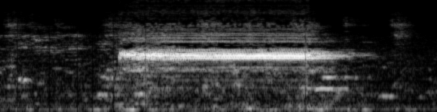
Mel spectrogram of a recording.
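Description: Gym scoreboard horn sounding one long, steady, high blast of about two seconds, signalling the end of the break before the fourth quarter, over crowd chatter.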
